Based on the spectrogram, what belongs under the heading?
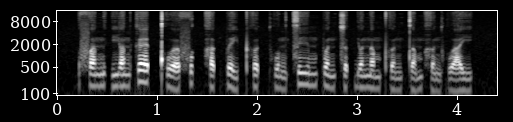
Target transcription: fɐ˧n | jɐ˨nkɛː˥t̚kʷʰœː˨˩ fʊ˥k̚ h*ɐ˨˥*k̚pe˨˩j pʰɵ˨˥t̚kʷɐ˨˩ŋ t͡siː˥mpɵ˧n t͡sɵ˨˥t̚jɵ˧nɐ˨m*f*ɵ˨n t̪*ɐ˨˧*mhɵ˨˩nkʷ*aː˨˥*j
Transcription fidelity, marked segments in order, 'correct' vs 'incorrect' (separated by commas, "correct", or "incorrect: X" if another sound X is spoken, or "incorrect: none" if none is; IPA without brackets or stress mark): correct, incorrect: pʰ, incorrect: ɐ˨˥, incorrect: aː˨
